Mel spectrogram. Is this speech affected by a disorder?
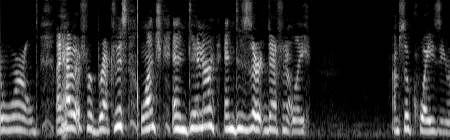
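No.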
